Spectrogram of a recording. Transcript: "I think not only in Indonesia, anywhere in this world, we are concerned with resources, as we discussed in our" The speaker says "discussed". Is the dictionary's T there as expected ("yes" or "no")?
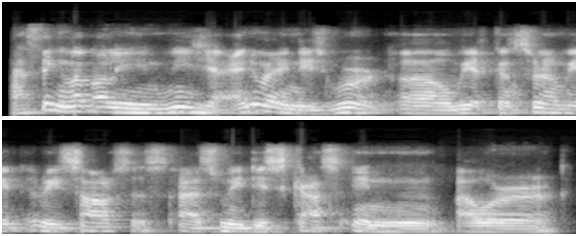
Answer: no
